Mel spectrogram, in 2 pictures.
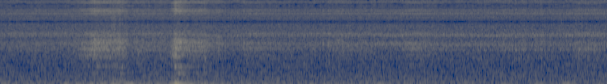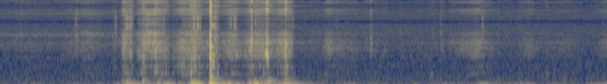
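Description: Slushy broken ice and icy water splashing and crunching as a rider's leg moves through them. A loud run of knocks and splashes lasts about two seconds, a little past the middle.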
